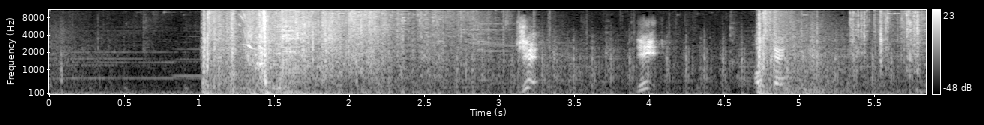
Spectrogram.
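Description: A sniper rifle fires loud single shots.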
